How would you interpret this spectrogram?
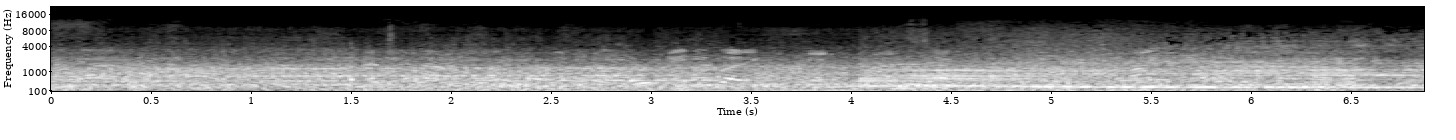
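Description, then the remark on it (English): Race cars roar past during a race in a loud, continuous engine drone, with the pitch sliding as another car sweeps by partway through; the cars carry LCD lights on their sides showing their race position, and car number one passes. “All the cars seem to have like LCD lights set up on the side of the car, and there goes number one.”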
